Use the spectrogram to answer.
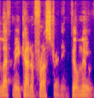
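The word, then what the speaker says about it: Villeneuve: me kind of frustrating Vil new yeah vill new all right Den Ville new got it that's how he said it oh well oh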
